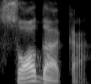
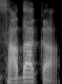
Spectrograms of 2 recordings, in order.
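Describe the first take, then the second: First: The first vowel is dark, heavy and rounded. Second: The first vowel is light, open and plain. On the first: The speaker calls it right. "সাদাকা না সদাকা, কারণ হচ্ছে এখানে সদ আছে" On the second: The speaker calls it wrong. "অনেকে সদ ফাথা সা বলে ফেলে, যেমন আমরা বলি কি সাদাকা"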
